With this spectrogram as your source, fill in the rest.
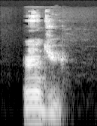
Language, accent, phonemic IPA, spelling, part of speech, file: French, France, /ɛ̃.dy/, indu, adjective, LL-Q150 (fra)-indu.wav
- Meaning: unjustified, unwarranted, undue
